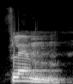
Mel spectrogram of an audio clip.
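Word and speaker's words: phlegm: Right, second one ఫ్లెమ్ ఫ్లెమ్ అంతేగాని ఫ్లెగ్మ్ అనకూడదు, ఫ్లెమ్.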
